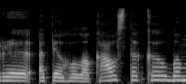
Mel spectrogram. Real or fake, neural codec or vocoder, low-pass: fake; vocoder, 44.1 kHz, 128 mel bands every 512 samples, BigVGAN v2; 14.4 kHz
